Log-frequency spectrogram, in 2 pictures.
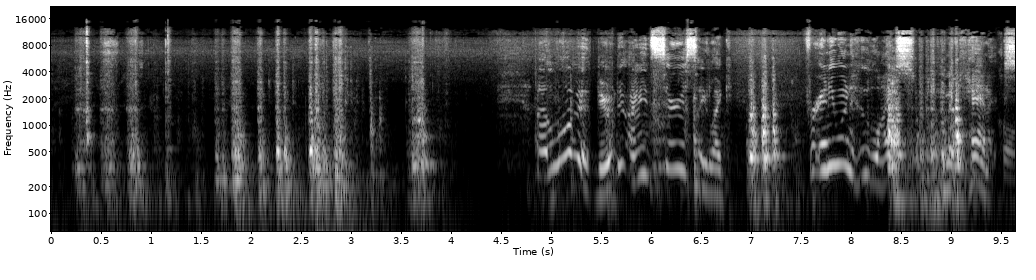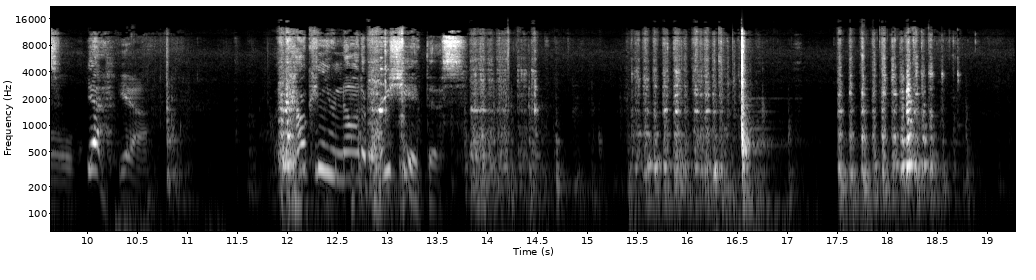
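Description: A metal window frame rattles and scrapes as it is cranked up.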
